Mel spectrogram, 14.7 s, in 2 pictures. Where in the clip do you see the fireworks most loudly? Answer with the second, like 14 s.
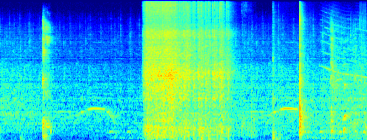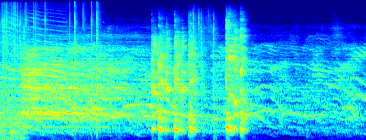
3 s.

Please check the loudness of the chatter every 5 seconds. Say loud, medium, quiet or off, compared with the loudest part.
medium, loud, medium.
